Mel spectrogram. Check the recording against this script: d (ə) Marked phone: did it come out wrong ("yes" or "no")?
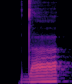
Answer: yes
